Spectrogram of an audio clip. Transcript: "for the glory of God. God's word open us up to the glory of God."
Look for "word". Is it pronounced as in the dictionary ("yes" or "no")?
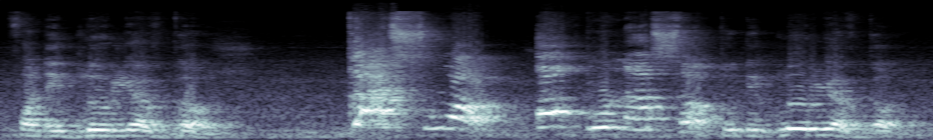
no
